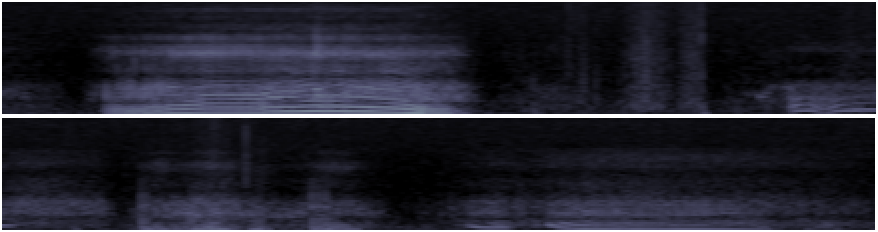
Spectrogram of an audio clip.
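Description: Loud, deep, buzzing snores on inhalation with quieter breathing between; heavy snoring.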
